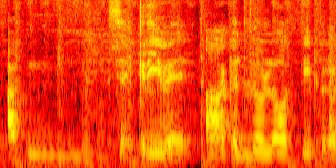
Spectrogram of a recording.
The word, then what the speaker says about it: agnolotti: Se escribe agnolotti, pero la G en italiano se pronuncia como la ñ. Ah, entonces es un agnolotti.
